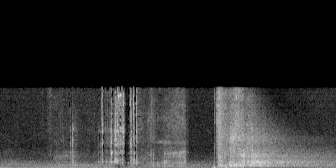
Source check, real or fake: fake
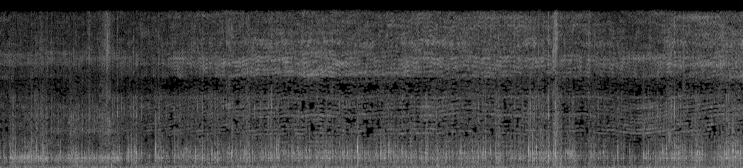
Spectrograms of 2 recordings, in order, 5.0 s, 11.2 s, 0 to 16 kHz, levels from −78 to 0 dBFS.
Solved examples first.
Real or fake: real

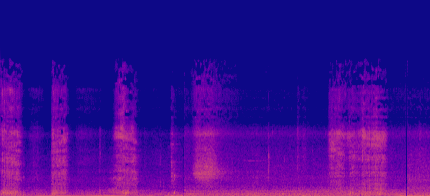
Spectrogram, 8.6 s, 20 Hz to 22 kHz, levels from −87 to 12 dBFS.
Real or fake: fake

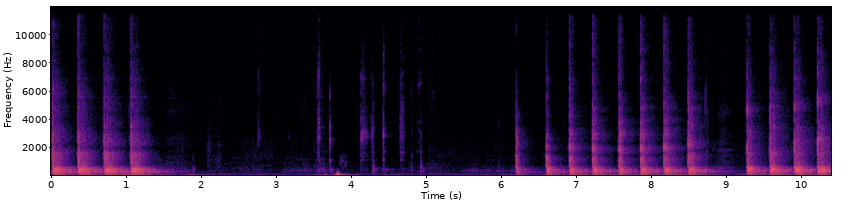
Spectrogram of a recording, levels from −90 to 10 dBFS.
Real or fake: fake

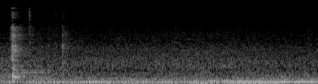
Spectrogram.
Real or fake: real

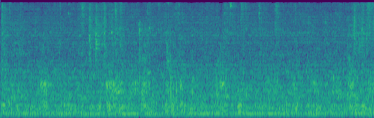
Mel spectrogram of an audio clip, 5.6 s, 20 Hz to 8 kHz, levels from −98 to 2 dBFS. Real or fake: fake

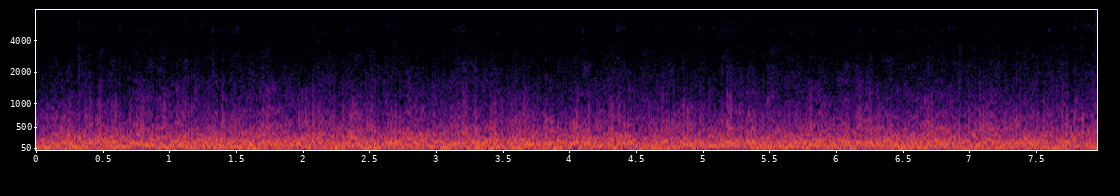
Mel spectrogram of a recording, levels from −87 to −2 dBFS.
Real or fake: fake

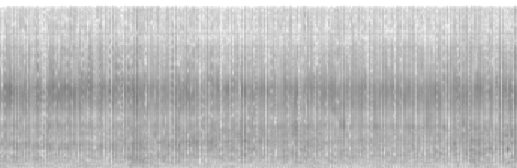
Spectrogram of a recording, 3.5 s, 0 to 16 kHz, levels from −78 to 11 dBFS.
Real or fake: fake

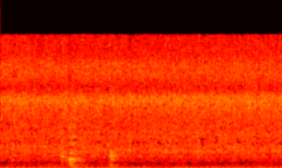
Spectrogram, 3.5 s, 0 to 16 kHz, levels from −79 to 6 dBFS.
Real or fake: real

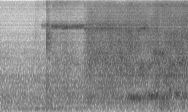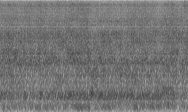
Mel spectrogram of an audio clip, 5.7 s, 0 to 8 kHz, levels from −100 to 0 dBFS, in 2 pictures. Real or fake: fake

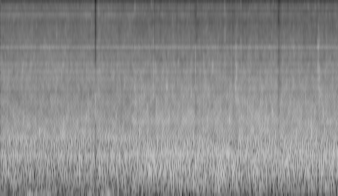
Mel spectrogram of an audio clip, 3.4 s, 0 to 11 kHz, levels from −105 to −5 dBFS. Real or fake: fake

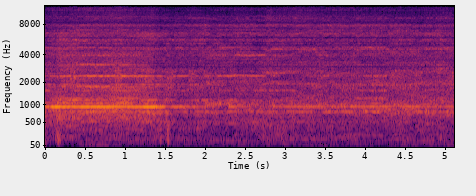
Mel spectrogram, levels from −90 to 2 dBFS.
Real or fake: fake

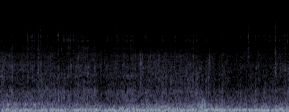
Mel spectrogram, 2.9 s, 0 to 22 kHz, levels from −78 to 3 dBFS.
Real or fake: fake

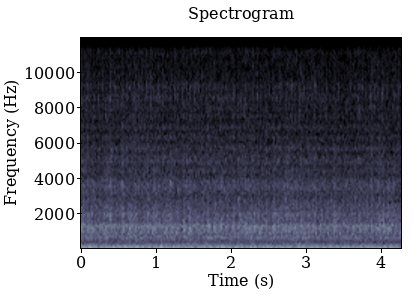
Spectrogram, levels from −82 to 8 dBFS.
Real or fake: fake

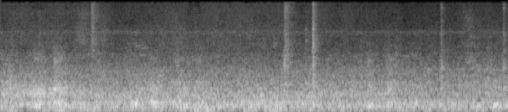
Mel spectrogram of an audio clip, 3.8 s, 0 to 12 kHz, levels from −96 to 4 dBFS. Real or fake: fake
